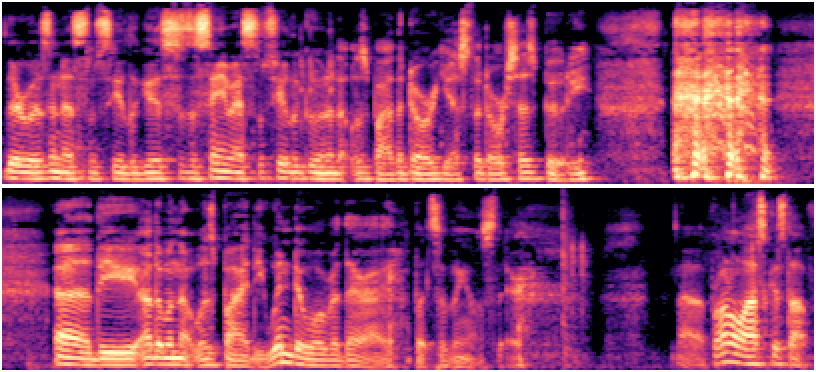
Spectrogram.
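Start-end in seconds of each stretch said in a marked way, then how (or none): 4.5-6.4 laugh. Real, not acted. Laughs at "door says booty.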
